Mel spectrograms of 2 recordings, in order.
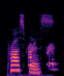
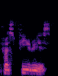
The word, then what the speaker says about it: prosperous: The pronunciation of this word also very important for me. Prosperous. Prosperous. Prosperous, prosperous, prosperous, prosperous, prosperous. What did I I said prosperious?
